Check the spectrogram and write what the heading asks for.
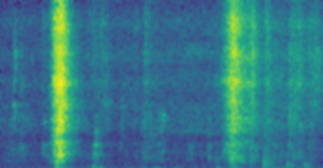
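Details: Dog giving two sharp, explosive sneezes with snorting breaths between them in a quiet room, while chasing a sun reflection from a phone.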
